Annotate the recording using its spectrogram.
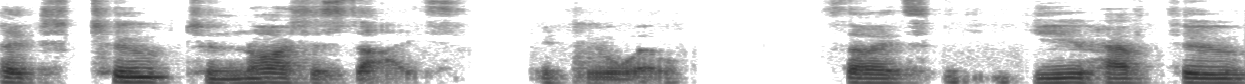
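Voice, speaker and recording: With a Swedish accent, a man speaks at a very slow pace, leaving long, frequent pauses while his loudness swings widely. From Sweden. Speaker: commentary vlogger. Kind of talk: casual monologue. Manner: halting, many fillers.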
